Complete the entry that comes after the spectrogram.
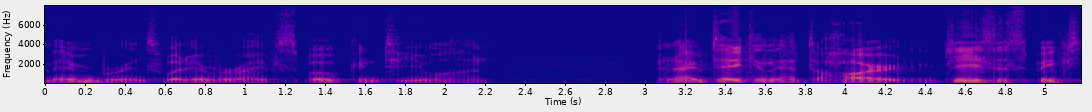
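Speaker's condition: Vocal cord surgery recovery; voice not ready for full message, doctor limits teaching to 10-15 minutes

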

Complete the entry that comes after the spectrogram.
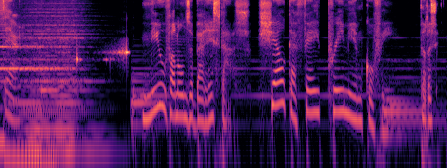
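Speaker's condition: No condition

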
